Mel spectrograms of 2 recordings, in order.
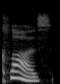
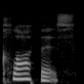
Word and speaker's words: clothes: Also, clothes is pronounced claws, not clothes.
